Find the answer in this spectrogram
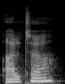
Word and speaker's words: oida: devenir e argent un mot à retenir c'est prononciation locale de alta vieux mais c'est devenu une interjection qui peut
